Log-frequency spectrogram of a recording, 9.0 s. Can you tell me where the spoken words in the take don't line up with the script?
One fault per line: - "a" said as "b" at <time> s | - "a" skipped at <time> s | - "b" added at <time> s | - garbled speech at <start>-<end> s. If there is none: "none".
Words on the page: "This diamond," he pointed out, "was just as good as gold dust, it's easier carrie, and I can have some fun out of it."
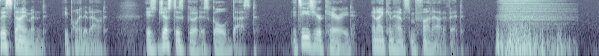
- "was" said as "is" at 2.2 s
- "carrie" said as "carried" at 4.8 s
